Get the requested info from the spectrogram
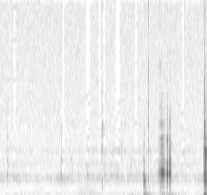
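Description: Faint rolling hiss of a mountain bike on a snowy trail, then near the end two sharp knocks as the bike and camera are jolted hard, the start of a crash or tumble.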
